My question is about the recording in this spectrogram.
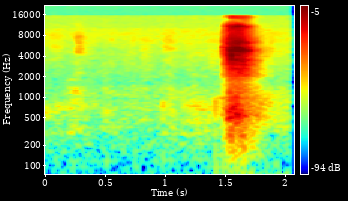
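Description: A single short sniff from a person, about a second and a half in, against near silence.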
